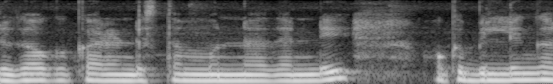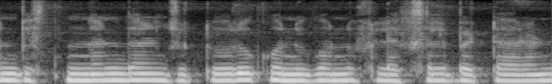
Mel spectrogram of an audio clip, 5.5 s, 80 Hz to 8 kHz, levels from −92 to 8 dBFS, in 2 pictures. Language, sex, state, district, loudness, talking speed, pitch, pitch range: Telugu, female, Andhra Pradesh, Krishna, -13 LUFS, 195 wpm, 175 Hz, 170-180 Hz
